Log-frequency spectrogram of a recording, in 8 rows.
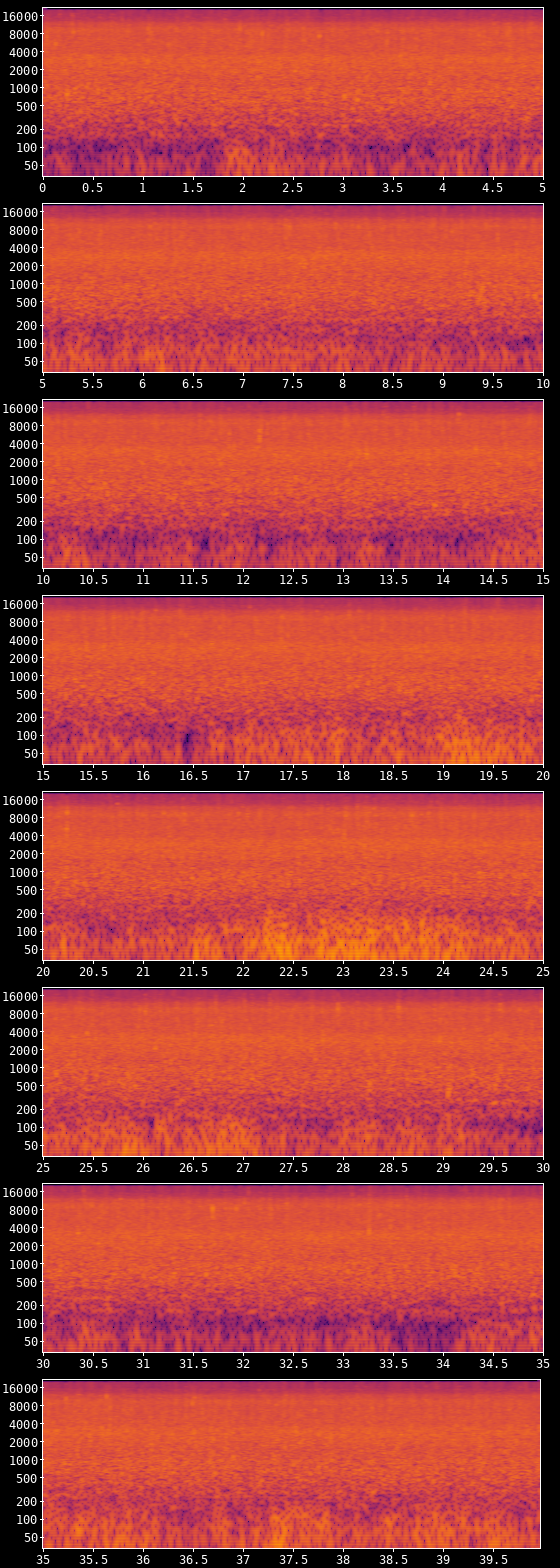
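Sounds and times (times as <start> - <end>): river flowing: 0.0 - 39.9.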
